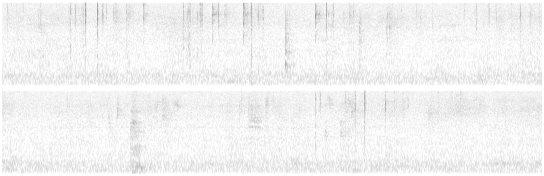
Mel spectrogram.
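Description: A man types on a laptop keyboard close by.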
